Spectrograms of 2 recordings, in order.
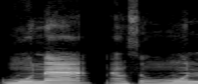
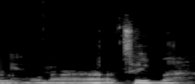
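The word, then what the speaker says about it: المناسبة: Dengan demikian, tidak tepat kalau bacanya langsung muna, Ya. ada alif Hmm. lamnya. Alif lam. Al-muna gitu. Al-munasibah. Ketika kita menyadari bahwa itu ada alnya, maka baknya nggak boleh ban.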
